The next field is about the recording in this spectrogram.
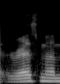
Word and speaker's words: Resmaa: Yeah, Resma Menachem.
